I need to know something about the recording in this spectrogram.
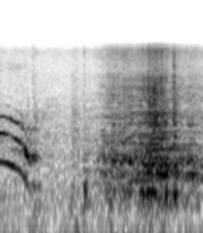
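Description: A young child's high, wordless vocal sound gliding up and then down, ending about half a second in; then about a second in, a short, loud scrape of snow.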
